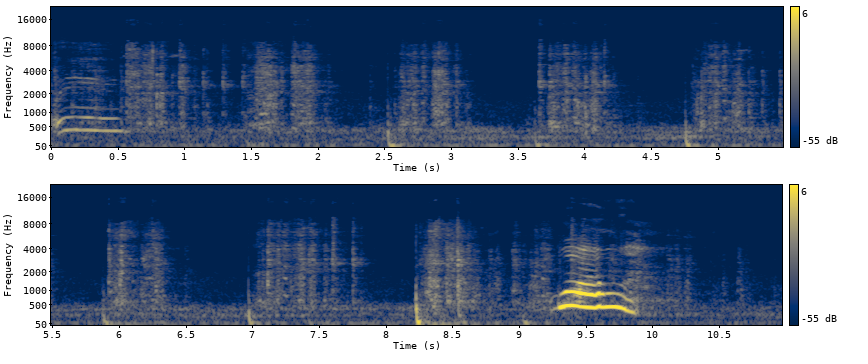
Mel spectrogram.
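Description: Trampoline springs and mat creaking and jingling with each bounce, about one bounce a second. A girl gives a short loud vocal exclamation near the end, and a brief one at the start.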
